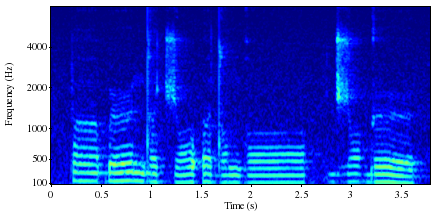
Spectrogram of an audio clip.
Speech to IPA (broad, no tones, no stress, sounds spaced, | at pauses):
p ʌː ɓ ə˞ n d ʌ t͡ʃ ɔ ʔ ʌ d ɔ ŋ ɡ ɔː | d͡ʒ ɔ ɡ ə˞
